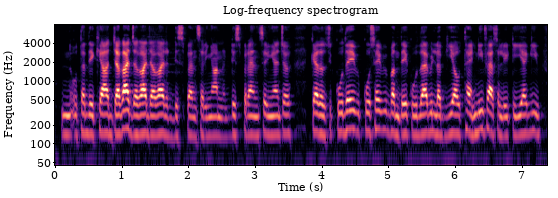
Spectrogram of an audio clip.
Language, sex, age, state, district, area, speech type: Dogri, male, 30-45, Jammu and Kashmir, Samba, rural, spontaneous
